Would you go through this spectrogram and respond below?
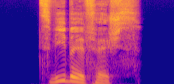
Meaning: genitive singular of Zwiebelfisch
- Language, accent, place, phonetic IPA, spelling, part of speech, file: German, Germany, Berlin, [ˈt͡sviːbl̩ˌfɪʃs], Zwiebelfischs, noun, De-Zwiebelfischs.ogg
